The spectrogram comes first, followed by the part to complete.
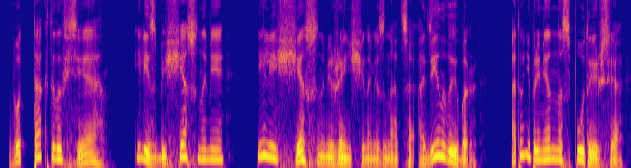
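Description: Guy reading as a bitter proud young woman, mocking and reckless, voice swinging up and down, dry mellow sound. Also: medium pitch, no room sound, close to an everyday voice. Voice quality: mocking, defiant.

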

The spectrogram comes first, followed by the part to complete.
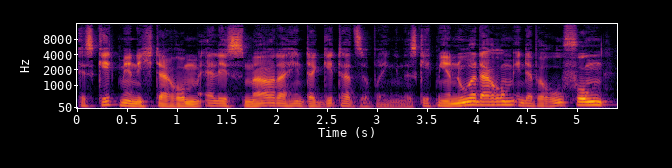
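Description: An actor playing a shrewd, controlled defence lawyer in a German crime radio play, formally polite and insistent. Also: male voice, on the low side, animated, fairly quick, fairly bright tone. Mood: coolly pressing. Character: shrewd, coolly calculating male defence lawyer.

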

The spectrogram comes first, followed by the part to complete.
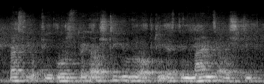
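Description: A woman is being questioned on an old tape recording. She sounds far from the microphone in a very echoey room, with clear noise over her voice. She answers haltingly, correcting herself and insisting on details. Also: sits low, level tone. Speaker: person under police questioning.

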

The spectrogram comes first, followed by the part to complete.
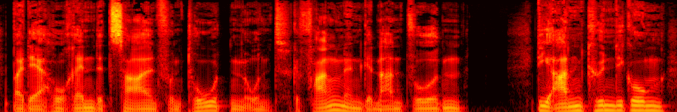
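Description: An actor playing the sober narrator of a bleak dystopian tale in a scripted radio play. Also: male voice, sits low, dry recording, clean studio sound.

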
